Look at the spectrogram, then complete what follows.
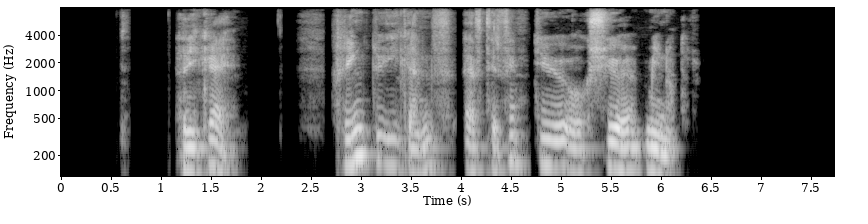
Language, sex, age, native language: Icelandic, male, 50-59, Icelandic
